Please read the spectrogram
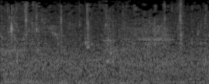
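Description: Steady low background rumble with no distinct event, only a few faint ticks.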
